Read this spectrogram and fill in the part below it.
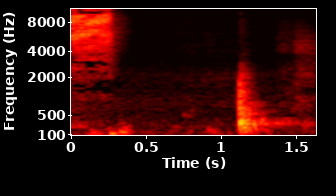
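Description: A short burst of spray coating hisses at the start as it is applied to a phenolic plywood trailer floor, followed by a quiet pause and a thump with a faint hiss trailing off.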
